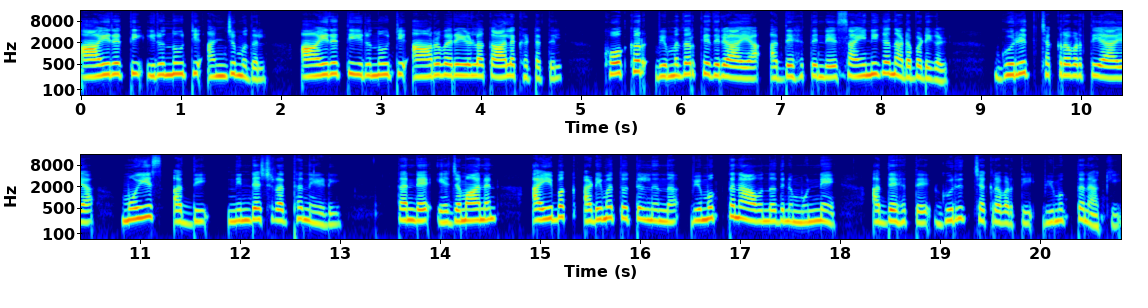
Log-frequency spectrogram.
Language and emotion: Malayalam, neutral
